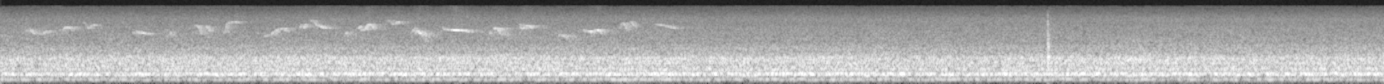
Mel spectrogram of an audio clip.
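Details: Honey bee swarm being taken from a tree directly into a swarm basket; a dense, steady buzzing drone throughout, with a string of high chirping bird notes in the background during the first half.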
